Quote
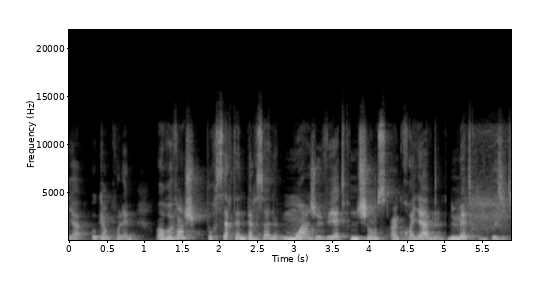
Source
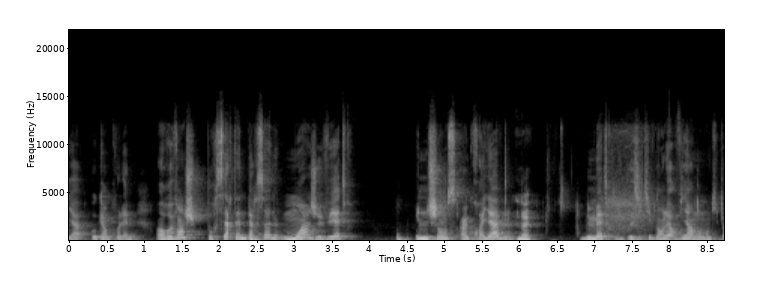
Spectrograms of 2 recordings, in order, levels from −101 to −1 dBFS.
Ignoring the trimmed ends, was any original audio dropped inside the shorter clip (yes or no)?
yes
